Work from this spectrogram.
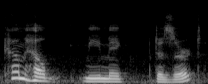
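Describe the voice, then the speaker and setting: A woman voicing a sensible, mildly scolding babysitter in a children's storybook, speaking in a measured, firm way. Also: mid-range voice, big pitch swings, highs cut off.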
